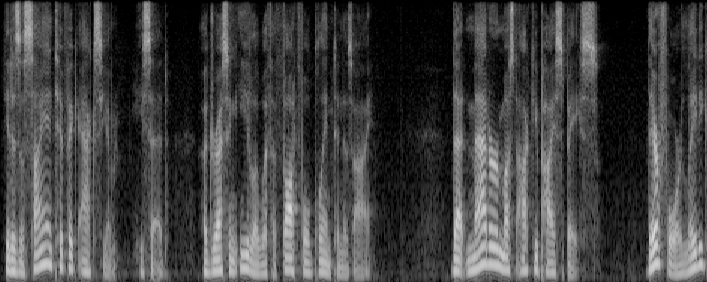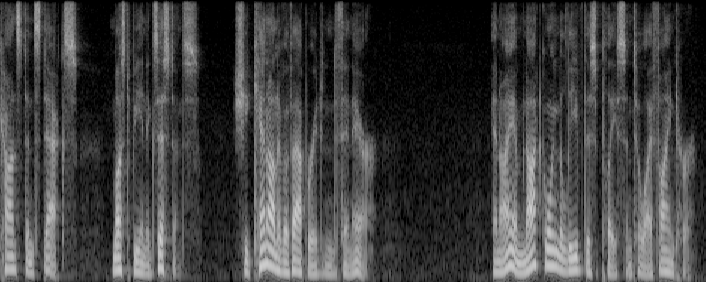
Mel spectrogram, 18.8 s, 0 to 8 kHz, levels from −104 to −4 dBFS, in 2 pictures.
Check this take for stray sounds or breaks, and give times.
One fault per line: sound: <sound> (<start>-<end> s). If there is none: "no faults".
no faults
